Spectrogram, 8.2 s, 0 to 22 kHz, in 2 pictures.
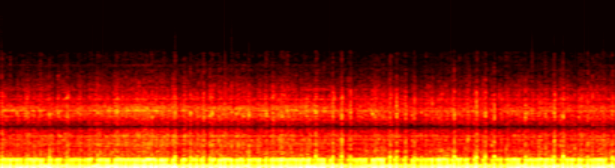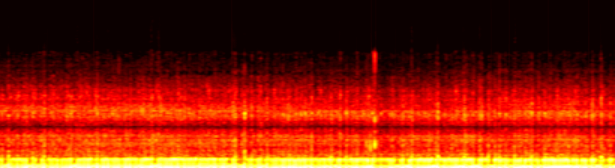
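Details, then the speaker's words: Older Echo SRM 2201 trimmer with 21.2cc two-stroke, choke-started and primed. High, buzzy drone holding steady speed without sputtering or dropping out: normal running, stayed running this time. "wow started up pretty good actually stayed running for a change this time"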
